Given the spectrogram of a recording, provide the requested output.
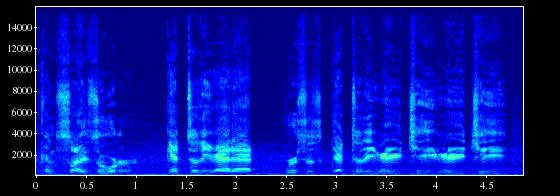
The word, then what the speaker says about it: AT-AT: It's pronounced AT-AT. Nope, it's an AT-AT. That's how it's spelled, not how it's said. Nope.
